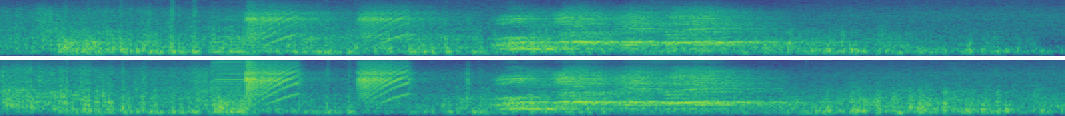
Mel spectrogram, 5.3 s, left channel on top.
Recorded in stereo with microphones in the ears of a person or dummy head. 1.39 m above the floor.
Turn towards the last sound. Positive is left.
turn(degrees=-20)  # may be behind; listen again after turning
